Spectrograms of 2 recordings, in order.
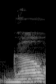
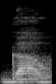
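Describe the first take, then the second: First: गाँव nasal, ending in w; nasal vowel gliding off in गाँव; correct pronunciation shown. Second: गाँव with a hard v, no nasal; wrong pronunciation shown. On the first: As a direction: say गाँव as "gaa-on". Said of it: "गाँव होता है". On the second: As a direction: say गाँव as "gaav". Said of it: "कुछ नहीं होता". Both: Shown as a demonstration.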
